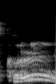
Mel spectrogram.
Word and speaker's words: squirrel: ඒක squirrel නෙවෙයි යා.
